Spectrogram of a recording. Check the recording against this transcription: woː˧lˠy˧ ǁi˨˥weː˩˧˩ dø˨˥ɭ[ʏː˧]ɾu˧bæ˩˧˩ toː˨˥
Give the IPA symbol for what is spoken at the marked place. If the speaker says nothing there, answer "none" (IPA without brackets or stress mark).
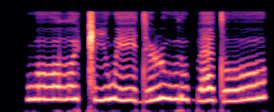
uː˧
